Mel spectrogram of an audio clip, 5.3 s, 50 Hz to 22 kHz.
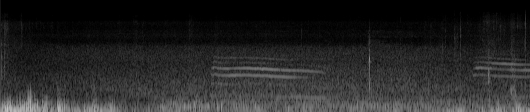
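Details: Stray cats on a walking path, one being petted while others come near, GoPro HERO7 recording: two drawn-out, fairly quiet meows about two seconds apart, steady then falling slightly, amid low rumbling and handling noise.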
